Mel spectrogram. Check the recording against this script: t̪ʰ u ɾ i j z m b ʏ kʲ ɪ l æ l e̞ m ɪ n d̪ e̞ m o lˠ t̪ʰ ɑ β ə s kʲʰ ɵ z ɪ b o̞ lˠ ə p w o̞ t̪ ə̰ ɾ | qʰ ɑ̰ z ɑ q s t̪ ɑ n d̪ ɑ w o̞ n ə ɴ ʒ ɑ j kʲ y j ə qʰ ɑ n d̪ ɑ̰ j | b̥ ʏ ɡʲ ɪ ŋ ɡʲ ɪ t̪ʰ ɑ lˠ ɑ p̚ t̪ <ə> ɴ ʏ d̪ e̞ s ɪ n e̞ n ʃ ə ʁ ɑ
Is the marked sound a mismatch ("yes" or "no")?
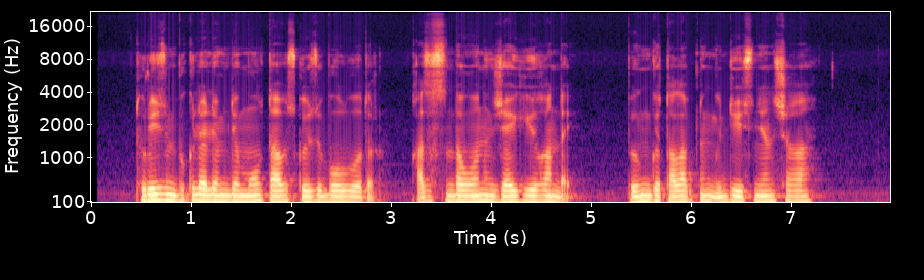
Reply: no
